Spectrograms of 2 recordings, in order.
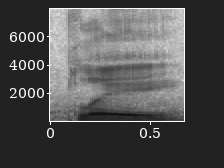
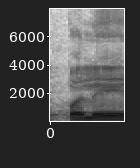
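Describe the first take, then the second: First: پلے as one syllable, p straight into l; correct pronunciation. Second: پلے split as pa-lay; wrong pronunciation. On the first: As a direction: model a long پلے with no vowel after the p. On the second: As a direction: put a short vowel between p and l in پلے. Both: Shown as a demonstration. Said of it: "یہ پلے نہیں ہے".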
